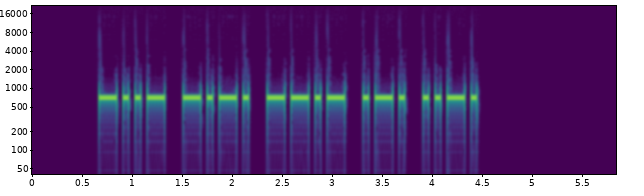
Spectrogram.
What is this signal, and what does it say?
Morse code, heard as a keyed tone, about 20 wpm, 700 Hz. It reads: XCQRF
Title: Code Groups - 5 Letters - 20wpm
